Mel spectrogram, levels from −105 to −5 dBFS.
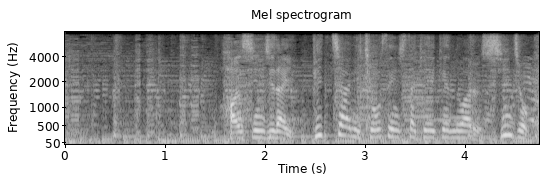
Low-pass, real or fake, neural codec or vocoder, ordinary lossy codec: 7.2 kHz; real; none; none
